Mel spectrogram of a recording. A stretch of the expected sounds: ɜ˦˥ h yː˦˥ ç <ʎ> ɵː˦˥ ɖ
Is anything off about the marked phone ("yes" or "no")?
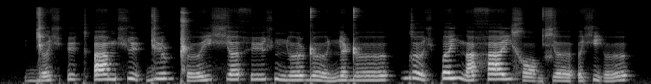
yes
